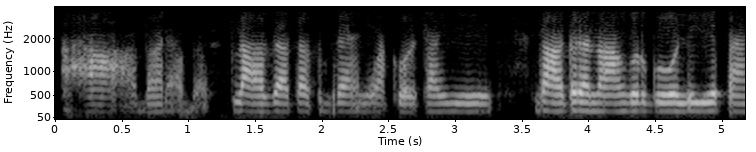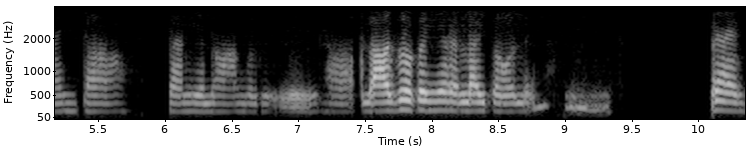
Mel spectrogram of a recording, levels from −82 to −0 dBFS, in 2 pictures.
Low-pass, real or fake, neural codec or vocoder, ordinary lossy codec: 3.6 kHz; fake; codec, 16 kHz in and 24 kHz out, 1.1 kbps, FireRedTTS-2 codec; none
